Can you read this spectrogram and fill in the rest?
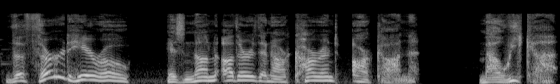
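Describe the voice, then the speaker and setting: A man playing a genial, theatrical storyteller in a video game, speaking in a measured, dramatic way with deliberate pauses. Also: on the high side, very animated, a bit bright, slightly rough, faint music behind, exaggerated voice. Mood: dramatic, reverent. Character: genial male storyteller, theatrical, fond of children.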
